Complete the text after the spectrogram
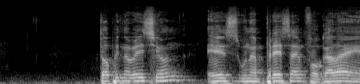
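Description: A man speaks into a microphone over a loudspeaker, in an echoing hall.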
